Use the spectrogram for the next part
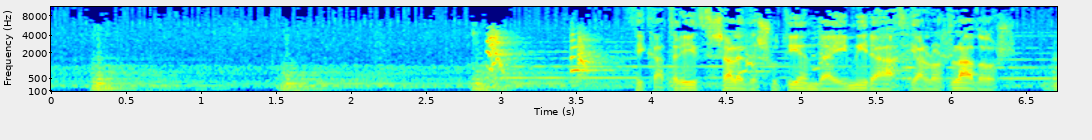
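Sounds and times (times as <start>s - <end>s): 
dog barking in an Indian camp in a desert valley: 2.9s - 3.8s
speech: 3.9s - 6.6s.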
